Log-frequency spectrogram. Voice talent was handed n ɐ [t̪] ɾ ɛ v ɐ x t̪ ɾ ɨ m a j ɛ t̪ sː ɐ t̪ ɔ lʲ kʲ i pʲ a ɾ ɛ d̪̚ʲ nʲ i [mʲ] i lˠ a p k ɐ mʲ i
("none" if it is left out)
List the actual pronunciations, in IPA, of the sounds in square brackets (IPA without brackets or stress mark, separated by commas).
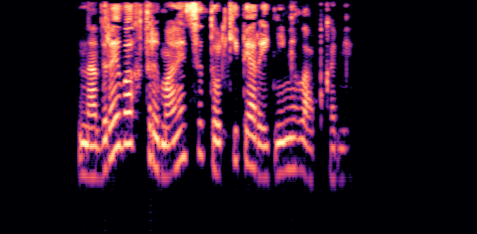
d̪, mʲ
